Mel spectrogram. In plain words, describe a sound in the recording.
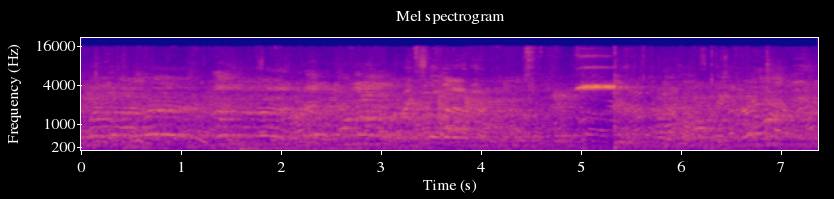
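A crowd of men, women and children chatters and calls out in a large echoing hall.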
